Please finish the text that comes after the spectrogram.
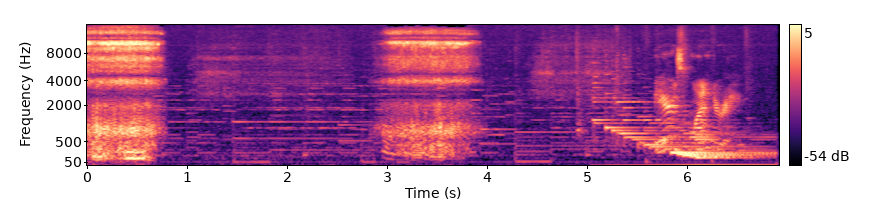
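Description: A dinosaur character in a children's book reading snores, three long, loud, rasping breaths repeating at a slow rhythm, voiced by a person imitating the snore.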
